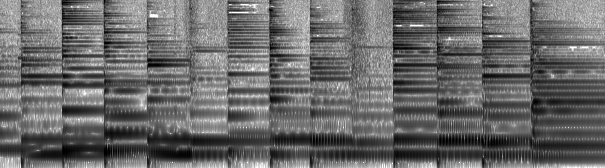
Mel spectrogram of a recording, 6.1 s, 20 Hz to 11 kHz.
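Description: Martin J-40 acoustic guitar in open G tuning, fingerpicked: a slow blues arpeggio run of single notes, about two or three a second, stepping down in pitch. The last note is left ringing near the end.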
